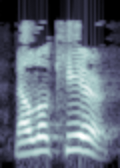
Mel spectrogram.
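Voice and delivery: loud, irritated retort from the stranger; heated reply. A narrator's reading. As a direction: snap back at the repeat caller. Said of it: "came the heated reply".

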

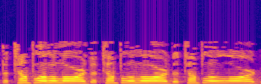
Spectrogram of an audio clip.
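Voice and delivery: loud, high chant of "The temple of the Lord"; emphatic repetition. Retold or imitated. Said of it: "said it three times to emphasize it".

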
